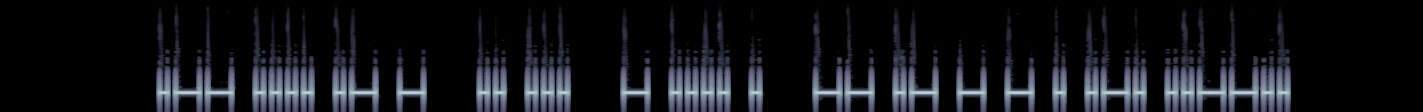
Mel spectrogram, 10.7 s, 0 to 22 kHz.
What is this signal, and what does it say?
Morse code, heard as a keyed tone, about 20 wpm, 700 Hz. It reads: WHAT IS THE MATTER?
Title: Sentences from Top 700 Words 20wpm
